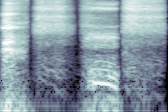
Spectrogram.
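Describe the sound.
A voice imitates a nervous man's heavy breathing: four loud, rasping breaths in quick succession, alternating in and out with short pauses between them, and no talking.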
